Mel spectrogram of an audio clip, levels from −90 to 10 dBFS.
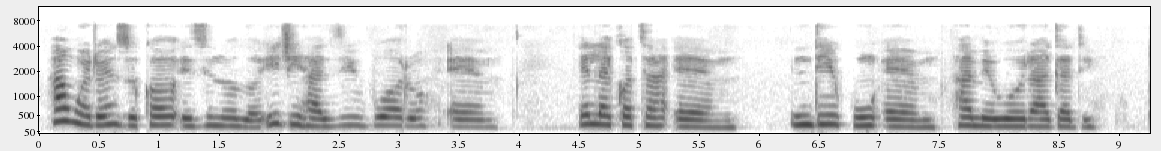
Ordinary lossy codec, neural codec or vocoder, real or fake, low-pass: AAC, 32 kbps; none; real; 7.2 kHz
